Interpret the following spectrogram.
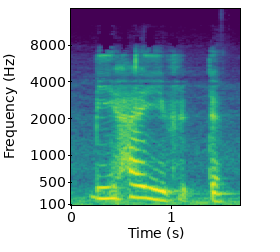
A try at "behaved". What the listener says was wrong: không có V, đừng đọc thành thành V, nó chỉ là đúng rồi. Đọc lại coi.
